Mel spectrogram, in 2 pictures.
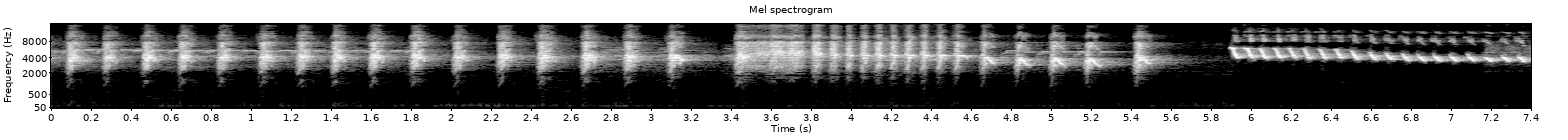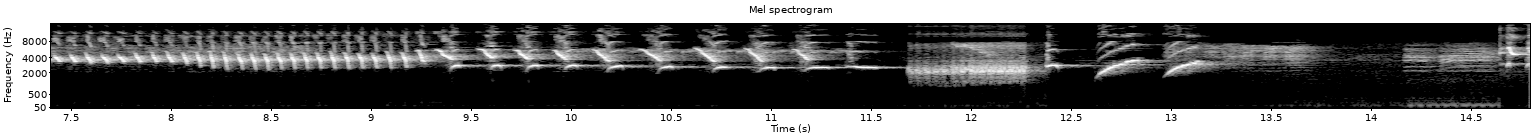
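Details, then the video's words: White-rumped shama in a song competition, producing varied song material: long runs of rapid, clicking trill notes, buzzy phrases, a fast rattling series, then slurred, whistled upsweeps and a rough burst, all high-pitched. "sebab #lombamuraibatu keluar isian"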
